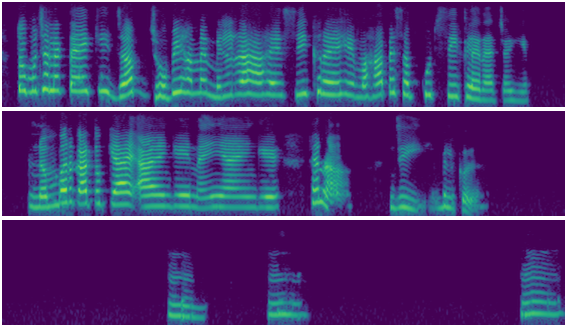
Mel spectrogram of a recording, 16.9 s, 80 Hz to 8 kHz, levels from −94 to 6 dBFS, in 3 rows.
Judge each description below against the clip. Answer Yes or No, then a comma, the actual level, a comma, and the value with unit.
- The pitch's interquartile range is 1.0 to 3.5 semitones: No, average, 5.0 semitones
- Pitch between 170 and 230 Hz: No, very high, 310 Hz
